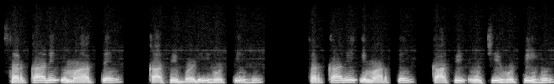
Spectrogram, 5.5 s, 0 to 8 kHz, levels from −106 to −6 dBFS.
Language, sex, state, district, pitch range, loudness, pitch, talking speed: Hindi, male, Uttar Pradesh, Jyotiba Phule Nagar, 145-165 Hz, -18 LUFS, 155 Hz, 130 wpm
